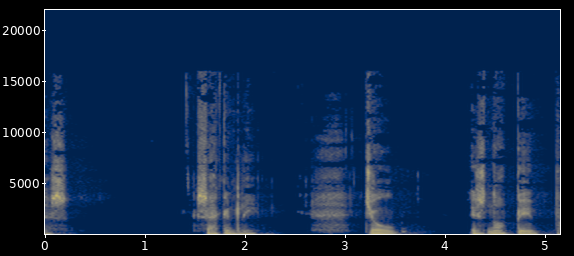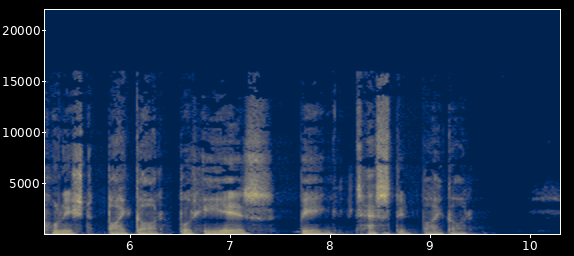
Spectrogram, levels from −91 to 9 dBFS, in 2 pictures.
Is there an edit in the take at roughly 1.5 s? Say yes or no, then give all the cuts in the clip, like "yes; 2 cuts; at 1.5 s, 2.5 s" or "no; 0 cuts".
no; 1 cut; at 6.4 s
